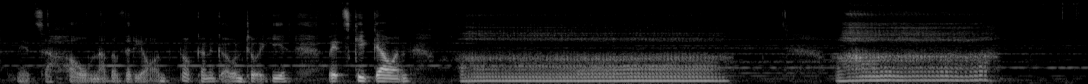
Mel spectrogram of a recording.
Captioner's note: gargling sounds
